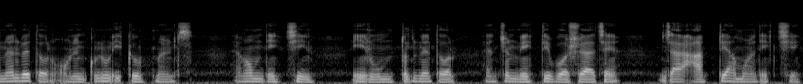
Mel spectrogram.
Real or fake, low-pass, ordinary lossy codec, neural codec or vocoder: fake; 7.2 kHz; none; autoencoder, 22.05 kHz, a latent of 192 numbers a frame, VITS, trained on many speakers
